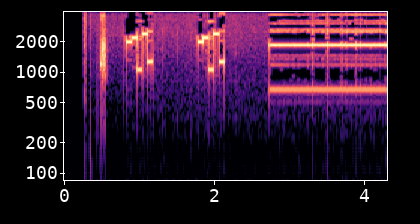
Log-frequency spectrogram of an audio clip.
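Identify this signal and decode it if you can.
Five-tone selective call (ZVEI), heard as quick runs of five tones, tones of about 70 ms. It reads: 89103 89103
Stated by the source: ZVEI five-tone selective call received on an SDR at Feuerwehr Orlamünde.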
